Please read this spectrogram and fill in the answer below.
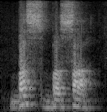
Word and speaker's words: بصبصا: باء، طبعا دي باء ودي صا ودي باء ودي صا، ده مخصص لا ينطق، فتصبح ايه؟ بص، ها بص، بصبصا، بصبصا.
